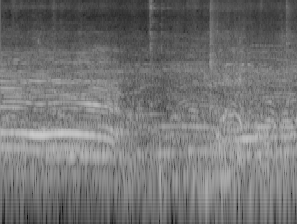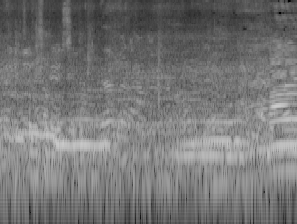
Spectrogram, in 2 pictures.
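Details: Cattle and calves of white, red and black colours, local and foreign types, at a Bangladeshi livestock market; a few long, steady moos rise above constant crowd chatter and passing vehicle noise.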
